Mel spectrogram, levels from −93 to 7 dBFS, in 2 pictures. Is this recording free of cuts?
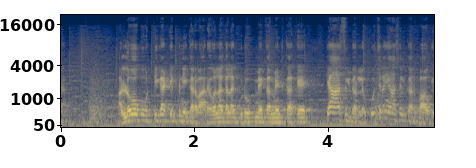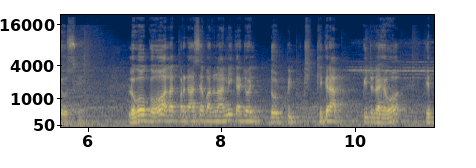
yes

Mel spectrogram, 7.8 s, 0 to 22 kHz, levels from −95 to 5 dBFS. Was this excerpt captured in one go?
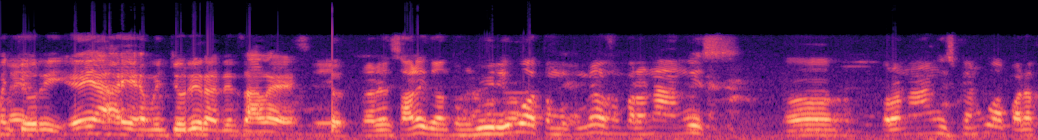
no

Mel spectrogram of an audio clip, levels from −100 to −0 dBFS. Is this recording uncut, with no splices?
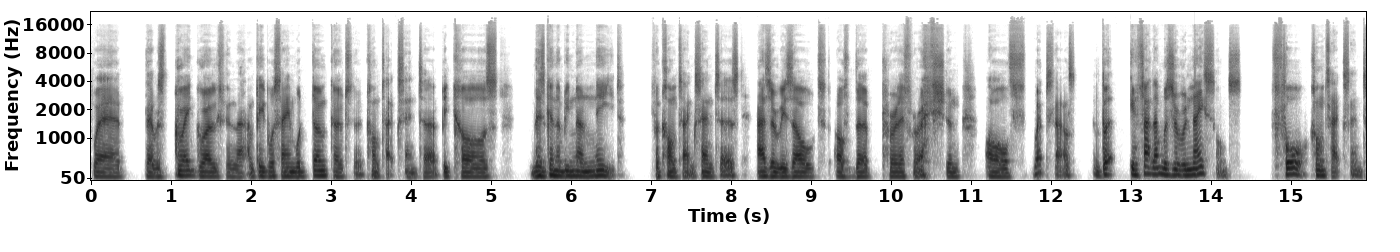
yes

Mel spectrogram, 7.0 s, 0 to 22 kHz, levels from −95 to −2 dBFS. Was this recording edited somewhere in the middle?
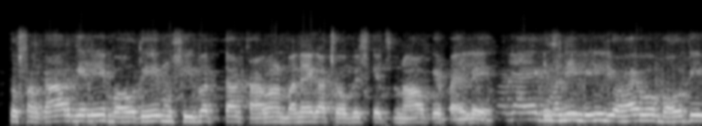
yes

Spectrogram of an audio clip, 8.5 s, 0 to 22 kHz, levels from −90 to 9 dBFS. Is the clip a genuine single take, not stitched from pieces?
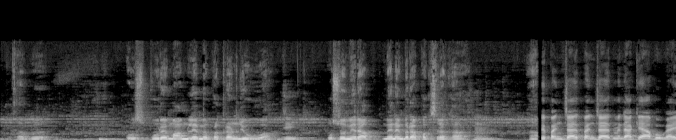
no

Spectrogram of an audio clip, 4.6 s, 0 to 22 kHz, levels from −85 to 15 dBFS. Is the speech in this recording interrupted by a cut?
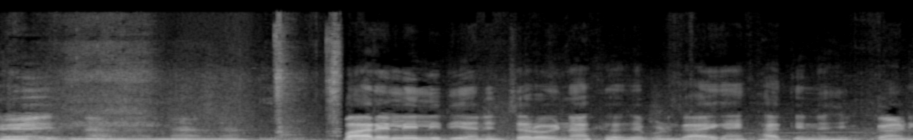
yes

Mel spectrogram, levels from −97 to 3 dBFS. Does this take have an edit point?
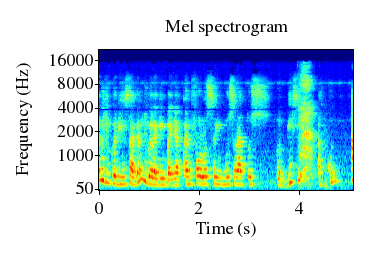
yes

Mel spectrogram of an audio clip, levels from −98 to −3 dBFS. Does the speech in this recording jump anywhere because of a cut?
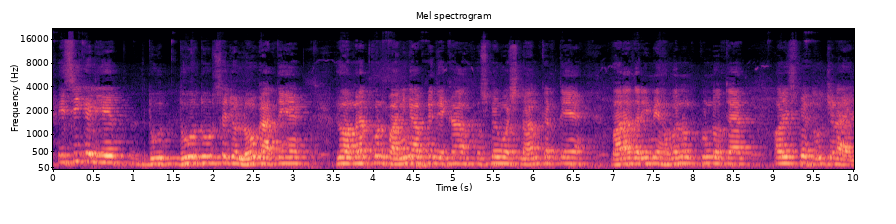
no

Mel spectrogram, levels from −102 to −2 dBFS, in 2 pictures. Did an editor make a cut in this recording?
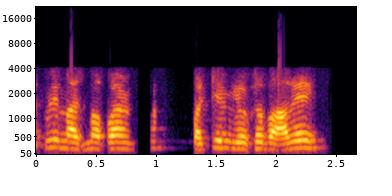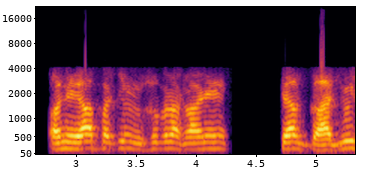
no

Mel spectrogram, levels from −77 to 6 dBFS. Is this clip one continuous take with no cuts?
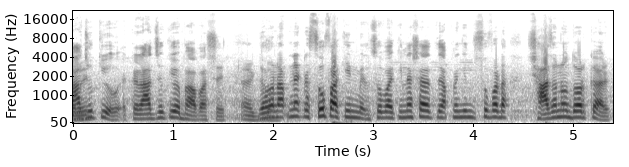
yes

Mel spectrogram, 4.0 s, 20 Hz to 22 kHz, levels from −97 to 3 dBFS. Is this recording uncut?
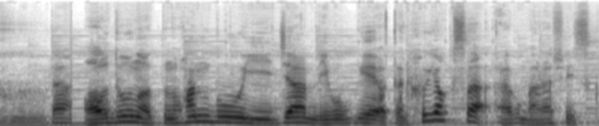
yes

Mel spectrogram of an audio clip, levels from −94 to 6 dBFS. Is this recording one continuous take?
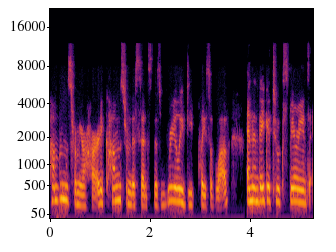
no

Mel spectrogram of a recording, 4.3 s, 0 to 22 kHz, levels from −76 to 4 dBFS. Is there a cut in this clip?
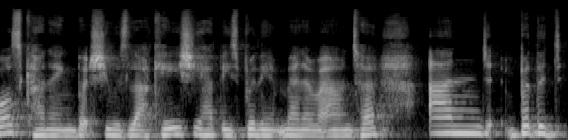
no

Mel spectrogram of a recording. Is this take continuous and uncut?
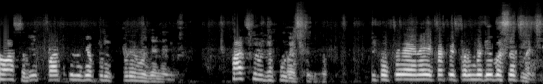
yes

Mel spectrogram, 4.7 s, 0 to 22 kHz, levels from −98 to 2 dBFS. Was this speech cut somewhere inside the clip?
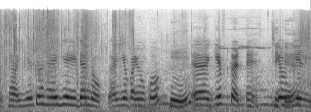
yes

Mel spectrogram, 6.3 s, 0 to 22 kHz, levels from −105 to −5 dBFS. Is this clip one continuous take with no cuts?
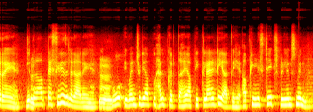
yes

